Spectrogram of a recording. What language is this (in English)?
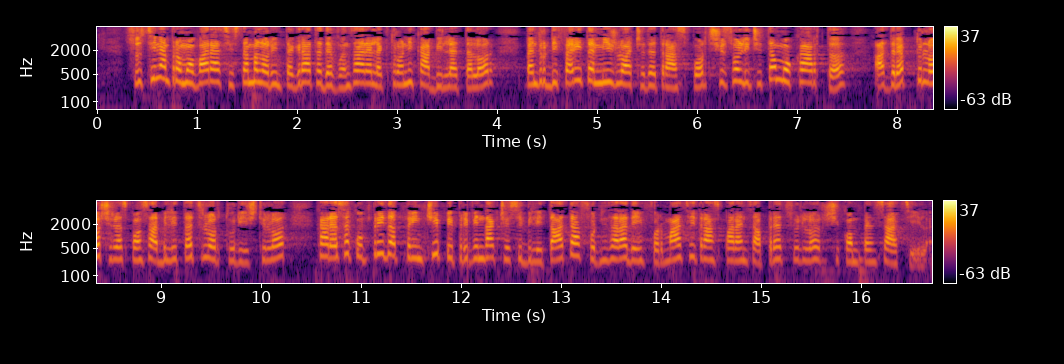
Romanian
